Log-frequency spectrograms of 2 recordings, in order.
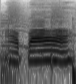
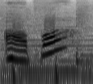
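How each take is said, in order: First: The word is said in a lazy voice. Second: The word is said in a hopeful voice.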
